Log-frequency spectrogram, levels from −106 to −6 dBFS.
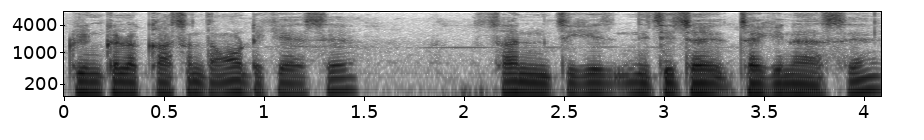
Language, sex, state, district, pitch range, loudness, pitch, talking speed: Nagamese, male, Nagaland, Dimapur, 105-115 Hz, -18 LUFS, 105 Hz, 160 wpm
